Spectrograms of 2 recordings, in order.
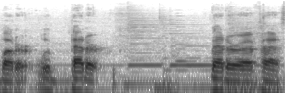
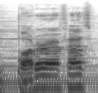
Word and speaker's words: Btrfs: I'm going to try it with BetterFS. So people want to say ButterFS, but I'm like 100% sure that's not the correct pronunciation.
